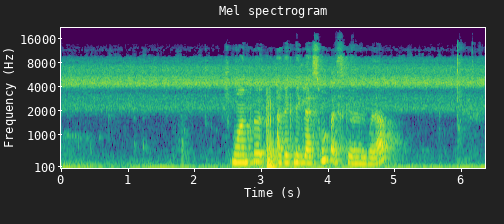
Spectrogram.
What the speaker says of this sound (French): Alors, vous entendrez certainement les cigales.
